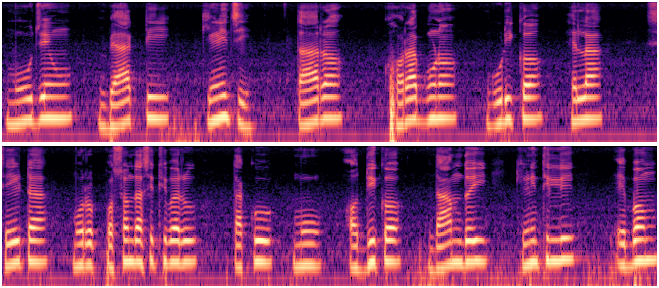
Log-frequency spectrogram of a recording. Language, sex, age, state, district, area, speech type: Odia, male, 45-60, Odisha, Khordha, rural, spontaneous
